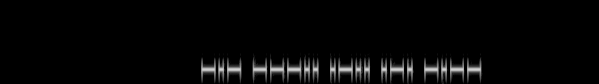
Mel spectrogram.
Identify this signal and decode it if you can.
Morse code, heard as a keyed tone, about 27 wpm, 700 Hz. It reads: K8LRY
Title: USA Call Signs - 5 Characters - Repeated 3x - 28wpm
